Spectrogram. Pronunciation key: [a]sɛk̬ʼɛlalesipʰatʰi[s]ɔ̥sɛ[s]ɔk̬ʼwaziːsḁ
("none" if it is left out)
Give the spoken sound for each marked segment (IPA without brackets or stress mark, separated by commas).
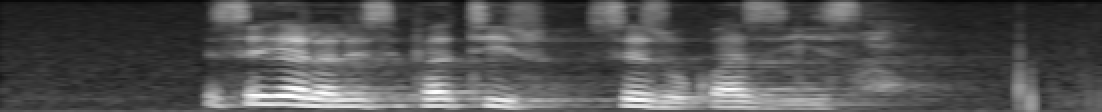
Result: i, s, z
